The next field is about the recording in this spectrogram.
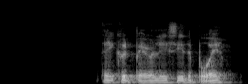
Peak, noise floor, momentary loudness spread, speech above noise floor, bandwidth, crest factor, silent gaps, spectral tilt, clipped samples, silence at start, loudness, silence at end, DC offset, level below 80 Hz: -6 dBFS; -86 dBFS; 5 LU; 63 dB; 7.6 kHz; 18 dB; none; -7.5 dB/octave; under 0.1%; 1 s; -23 LUFS; 0.15 s; under 0.1%; -48 dBFS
